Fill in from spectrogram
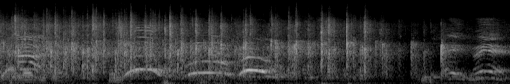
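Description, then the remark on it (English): An audience claps hands in praise for the man of God in sustained, dense applause, with scattered voices calling out and cheering over the steady clatter, which thins briefly before swelling again. “clap praise for the man of God.”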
